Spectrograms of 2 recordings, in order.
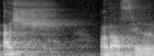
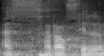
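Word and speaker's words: أشرف: Dia shinnya diganti sin. Harusnya dia mengatakan asyrafil mursalin, dia mengatakan asrafil mursalin.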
